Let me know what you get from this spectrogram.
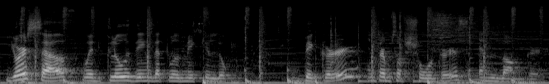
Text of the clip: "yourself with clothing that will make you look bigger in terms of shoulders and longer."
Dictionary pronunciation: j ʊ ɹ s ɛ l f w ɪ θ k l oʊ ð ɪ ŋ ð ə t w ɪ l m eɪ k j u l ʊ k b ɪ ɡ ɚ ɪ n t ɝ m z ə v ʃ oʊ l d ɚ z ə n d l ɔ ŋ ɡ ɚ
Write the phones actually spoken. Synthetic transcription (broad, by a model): j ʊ ɹ s ɛ l f w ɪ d k l oʊ ð ɪ ŋ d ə t w ɪ l m eɪ k j u l ʊ k b ɪ ɡ ɚ ɪ n t ɝ m s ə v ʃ oʊ l d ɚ s ə n d l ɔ ŋ ɡ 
